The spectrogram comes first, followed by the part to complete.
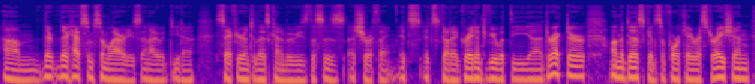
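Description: Low voiced guy from new zealand on a movie podcast, rambling and hesitant, super dry close sound. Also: fairly even intonation, fast talker, no room sound. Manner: hesitant, rambling, thinking aloud. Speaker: film podcast host. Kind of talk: casual film discussion.

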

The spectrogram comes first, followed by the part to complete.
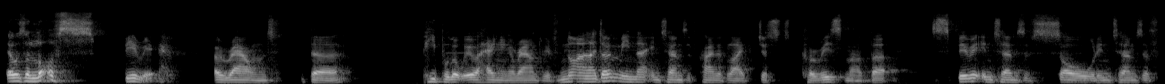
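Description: A man's voice: fairly low pitch, normal speed, a little mellow. A man hosting a podcast interview, asking long, earnest, effusive questions. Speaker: podcast host.

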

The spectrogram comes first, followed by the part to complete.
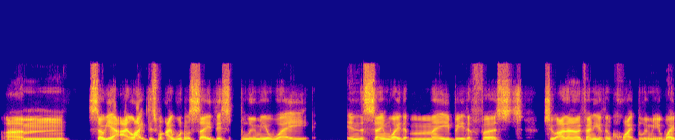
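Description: A man from England with an English accent, chatting casually as he reviews music as a podcast co-host, measured and hedging in his opinions. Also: mid-range voice, bright, forceful tone, smooth.

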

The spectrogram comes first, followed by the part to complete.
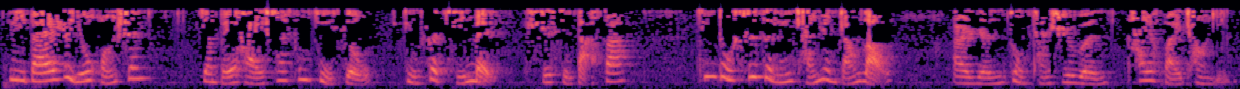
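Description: A teenage girl from Hefei narrating a scripted legend in a careful, expressive recital style. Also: a little high. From Hefei, Anhui, China. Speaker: young storyteller. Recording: dull lo-fi recording with clear background noise.

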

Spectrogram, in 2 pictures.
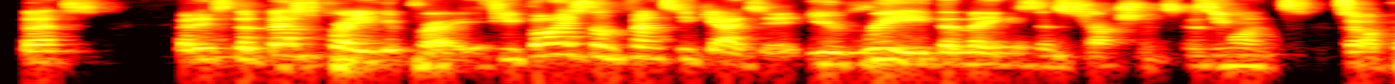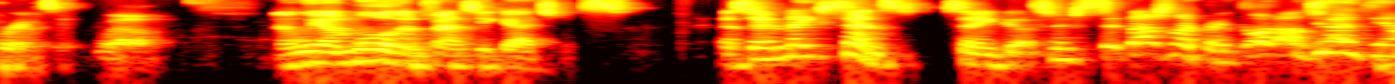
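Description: Animated, high-pitched male preacher. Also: rough recording. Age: 40s. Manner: lively, conversational preaching with rhetorical questions. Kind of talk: sermon. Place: outdoor car park service.

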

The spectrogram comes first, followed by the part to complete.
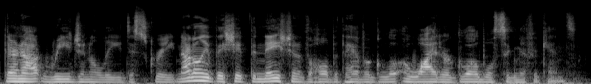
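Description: A man speaking as a scholar in an interview, explaining history in a measured, emphatic way with deliberate lists. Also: mid-range voice, steady tone. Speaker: scholar, expert commentator.

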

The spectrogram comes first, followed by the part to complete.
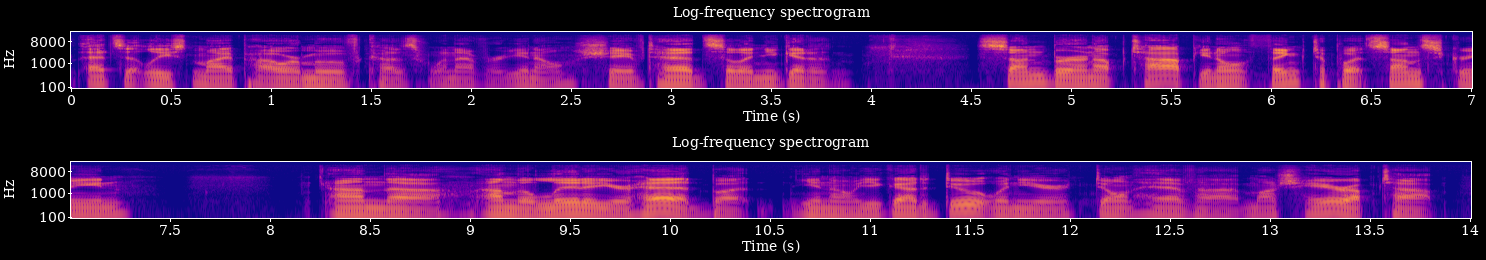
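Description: Profane, rambling young podcast host. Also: male voice, medium pitch, fairly even intonation, moderate pace, darkish tone, clear, resonant tone, dry recording, studio quality. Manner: profane, joking, loose and rambling. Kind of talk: casual rambling monologue.

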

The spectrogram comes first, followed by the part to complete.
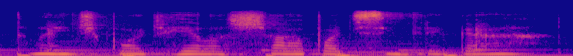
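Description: A Brazilian woman guiding a relaxation meditation in a soft, soothing way, with long pauses and breathy phrase endings. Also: mid-range voice, monotone. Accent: Brazilian Portuguese. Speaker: meditation guide. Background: background music.

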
